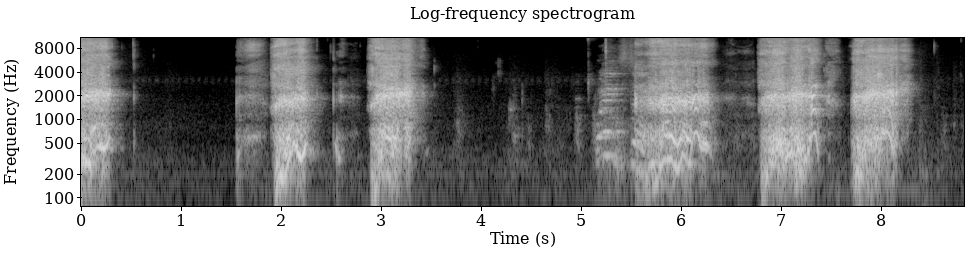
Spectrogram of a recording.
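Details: Repeated harsh, forceful involuntary throat-clearing bursts in clusters in an adult recovering from whooping cough at week 5, day 6; the adult attributes them to swollen, tight vocal cords.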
